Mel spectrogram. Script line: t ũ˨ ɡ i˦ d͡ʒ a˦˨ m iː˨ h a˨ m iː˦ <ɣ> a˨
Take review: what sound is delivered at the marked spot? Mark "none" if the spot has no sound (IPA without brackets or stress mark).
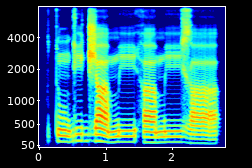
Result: ɣ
